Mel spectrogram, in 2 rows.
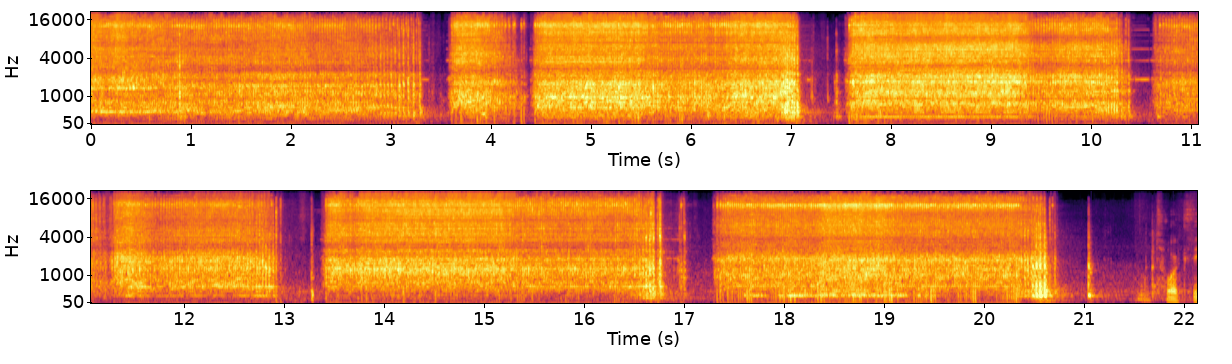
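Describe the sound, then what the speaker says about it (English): A power tool runs in long bursts with short pauses between them while the valve cover nuts on a 1996-2002 Toyota 4Runner are snugged down, the whirring loud and close, with voices underneath. "And the 2 nuts on the studs. Yep, snug those down."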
